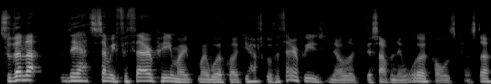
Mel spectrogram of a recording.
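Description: A man with a Welsh accent speaks at a very fast pace and medium pitch, his lively intonation caught in a dry, close sound with no echo. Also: very clean recording, silent background. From rural Wales. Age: 30s. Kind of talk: casual interview chat. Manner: talkative, fast; animated.

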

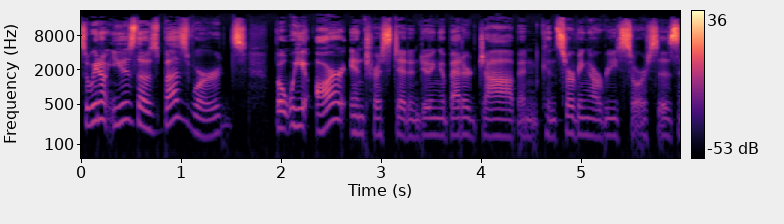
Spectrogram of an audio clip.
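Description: A woman with an American accent speaks at a moderate pace with very wide pitch swings, on a very clean recording with a silent background. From Kansas. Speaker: rancher. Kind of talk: podcast interview.

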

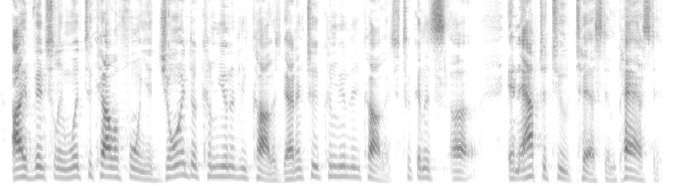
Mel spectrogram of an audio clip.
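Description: A somewhat breathy man with an American accent at a very fast pace, animated in tone, fairly high in pitch with ordinary pitch variation, in a dry, close sound with no echo and a very clean recording with a silent background. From US South, Mississippi. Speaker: former pro football player, pastor, congressional candidate. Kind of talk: talk show interview. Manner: preachy, animated.

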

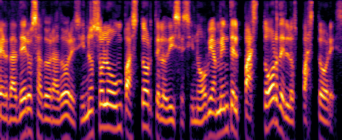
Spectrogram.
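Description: A man speaks at a medium pitch and a fairly slow pace, with lively intonation. The sound is dry and close with no echo, and the background is quiet. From Mexico. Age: 30s. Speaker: pastor. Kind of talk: sermon.

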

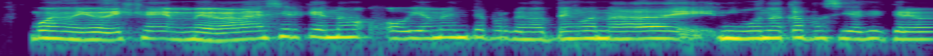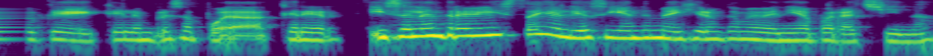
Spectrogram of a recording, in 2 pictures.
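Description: A woman rushes along at a very fast pace with hardly any pauses and ordinary pitch variation. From Peru, Pisco. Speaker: operations director, industrial engineer. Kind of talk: interview.

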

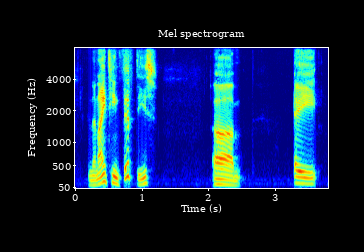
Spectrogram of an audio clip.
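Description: A man's medium-pitched voice, dry and close with no echo, on a very clean recording with a silent background. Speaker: co-author of a novel. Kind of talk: casual interview. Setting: live-streamed podcast.

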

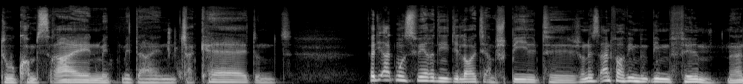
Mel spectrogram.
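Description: In an unremarkable speaking voice, a man talks at a moderate pace, fairly low in pitch with lively intonation. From Swabia, southern Germany. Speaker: podcast host. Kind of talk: casual interview chat. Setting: video call.

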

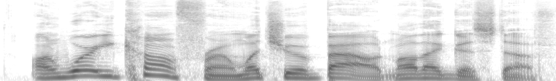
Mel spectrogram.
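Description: Very wide pitch swings mark this man's fairly quick delivery. The recording is very clean, with a silent background. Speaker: podcast co-host. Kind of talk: casual banter, joking.

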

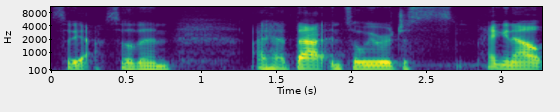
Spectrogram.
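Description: A woman with a very deep, low pitch speaks with an American accent. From Modesto, California. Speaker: podcast guest. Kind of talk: casual chat. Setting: at her home.

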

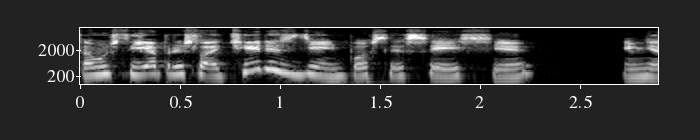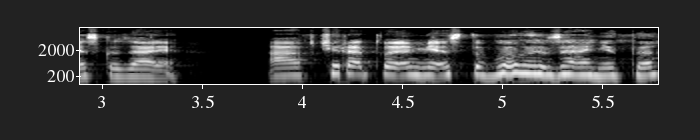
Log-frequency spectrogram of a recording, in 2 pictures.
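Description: A woman speaks at a moderate pace with a high pitch and ordinary pitch variation, in a dry, close sound with no echo on a very clean recording with a silent background. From Ulyanovsk, Russia. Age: 20s. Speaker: podcast co-host, university student. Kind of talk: casual chat.

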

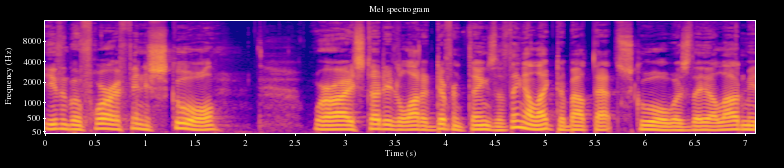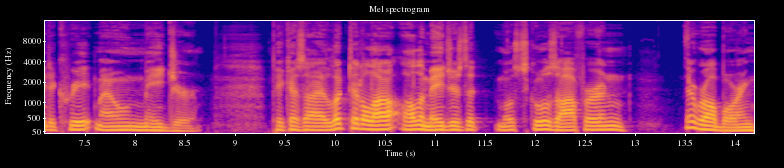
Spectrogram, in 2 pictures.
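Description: A man with a plain, everyday voice speaks at a moderate pace and medium pitch, with ordinary pitch variation, in a very clean recording with a silent background. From US West Coast, Los Angeles area. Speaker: world traveler and builder. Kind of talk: interview.

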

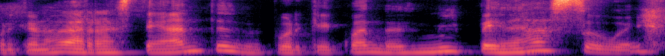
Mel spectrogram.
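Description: A man with a Mexican accent, fairly high-pitched with a dark, mellow tone, at a moderate pace. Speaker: podcast co-host. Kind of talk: casual chat.

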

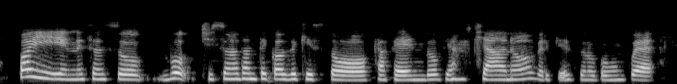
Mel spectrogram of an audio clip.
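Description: Fairly high in pitch, a woman speaks in an unremarkable speaking voice. Her intonation is fairly even and her pace fairly slow. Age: 20s. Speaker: psychology student and social media creator. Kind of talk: interview.

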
